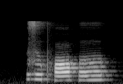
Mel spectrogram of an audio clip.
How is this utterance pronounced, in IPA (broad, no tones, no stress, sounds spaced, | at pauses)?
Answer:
z ɯ pʰ ɔ | ɤ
